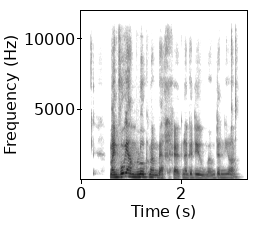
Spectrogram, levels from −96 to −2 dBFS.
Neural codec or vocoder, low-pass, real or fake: autoencoder, 48 kHz, 128 numbers a frame, DAC-VAE, trained on Japanese speech; 10.8 kHz; fake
